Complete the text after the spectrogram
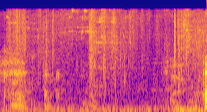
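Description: Ice shatters with a sharp crash.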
